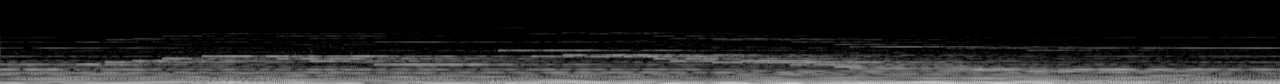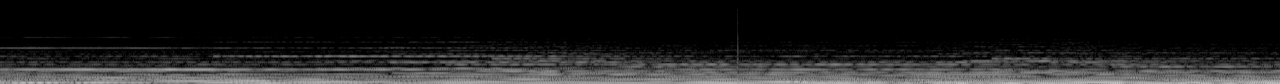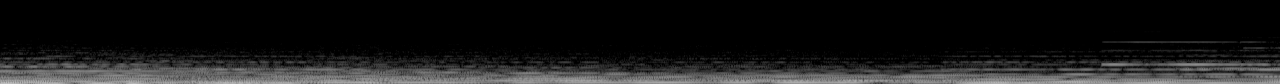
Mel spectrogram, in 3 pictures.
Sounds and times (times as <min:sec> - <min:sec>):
Music: 0:00.0 - 0:38.4.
